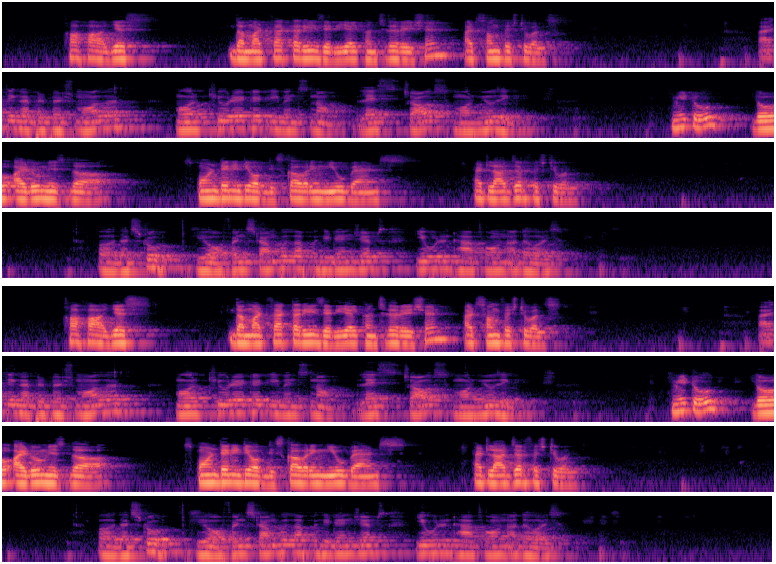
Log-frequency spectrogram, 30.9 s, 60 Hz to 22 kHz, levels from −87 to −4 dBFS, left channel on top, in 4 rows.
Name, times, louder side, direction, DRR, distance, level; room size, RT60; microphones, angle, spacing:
voice 1, 0.6-1.4 2.3-5.6 14.4-14.9 15.2-16.5 17.4-19.5 20.1-21.2, right 2 dB, 40° right, 7 dB, 0.9 m, -27 dB
voice 2, 7.6-8.9 9.4-12.8 24.1-24.8 25.1-28.7, equal, 10° right, 6 dB, 4.1 m, -35 dB
24.5 x 21.0 x 6.1 m, 0.71 s
head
